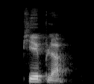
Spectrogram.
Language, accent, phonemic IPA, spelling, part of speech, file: French, France, /pje pla/, pied plat, noun, LL-Q150 (fra)-pied plat.wav
- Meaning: flatfoot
